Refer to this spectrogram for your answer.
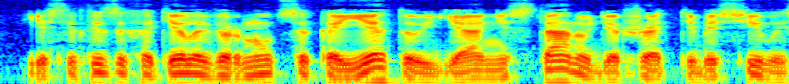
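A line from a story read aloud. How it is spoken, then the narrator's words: Plain. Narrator (Russian): сказал он Медее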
